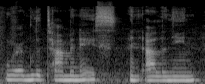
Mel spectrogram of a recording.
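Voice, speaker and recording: Casting: female streamer-tutor, mid-range and fairly even voice, casual self-directed explanations, some background noise. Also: mid-range voice, normal speed, creaky. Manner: talks to herself while working through answers. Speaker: streamer teaching biochemistry. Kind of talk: casual study-stream explanation, question and answer.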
